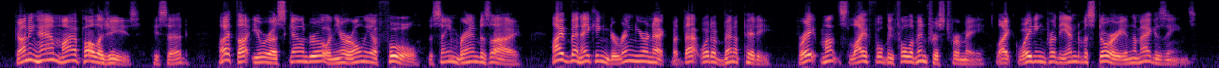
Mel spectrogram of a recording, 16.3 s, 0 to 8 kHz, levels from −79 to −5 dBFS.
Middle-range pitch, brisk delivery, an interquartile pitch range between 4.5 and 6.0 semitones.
Yes: medium, 180 Hz; fast, 215 wpm; average, 5.1 semitones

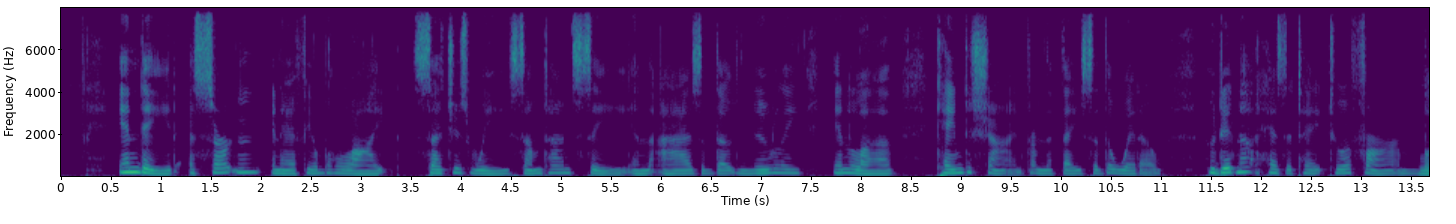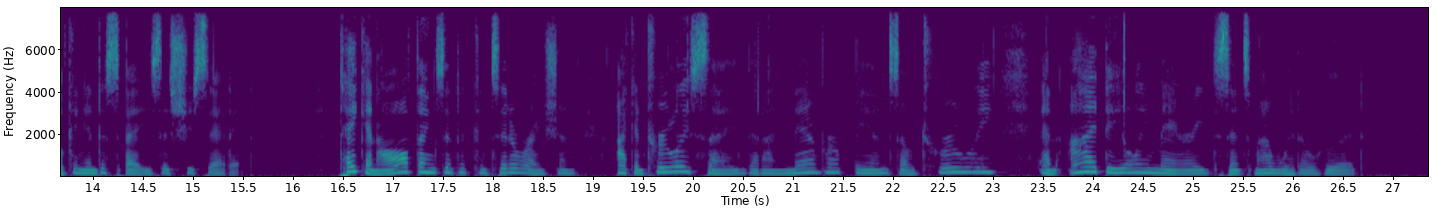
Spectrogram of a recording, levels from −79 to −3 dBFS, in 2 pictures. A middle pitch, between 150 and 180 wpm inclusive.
No: medium, 165 Hz; average, 140 wpm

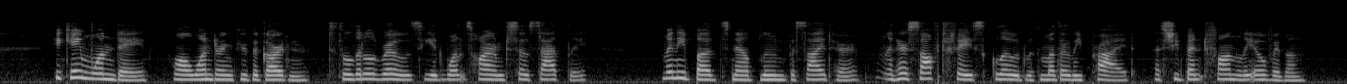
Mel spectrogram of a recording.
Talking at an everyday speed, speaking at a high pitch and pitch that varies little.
Yes: average, 175 wpm; high, 220 Hz; narrow, 2.1 semitones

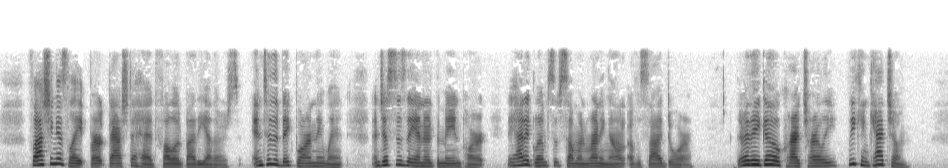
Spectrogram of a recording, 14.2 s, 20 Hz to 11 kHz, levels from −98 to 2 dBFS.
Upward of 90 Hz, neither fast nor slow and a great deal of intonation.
Yes: high, 190 Hz; average, 190 wpm; wide, 6.0 semitones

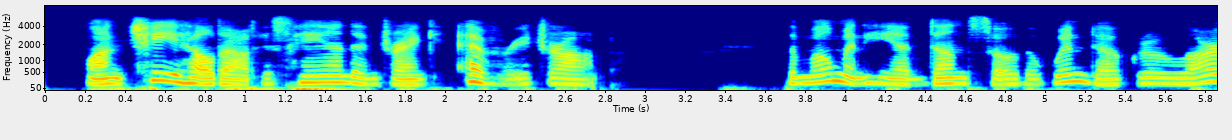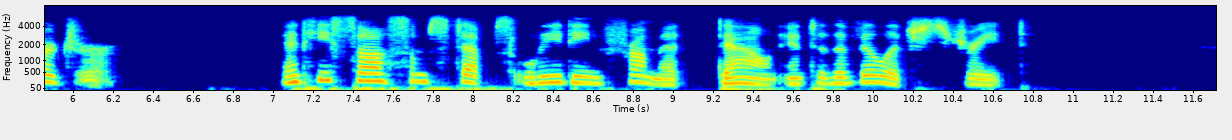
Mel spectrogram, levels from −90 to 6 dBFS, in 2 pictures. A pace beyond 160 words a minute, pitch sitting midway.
Yes: average, 170 wpm; medium, 165 Hz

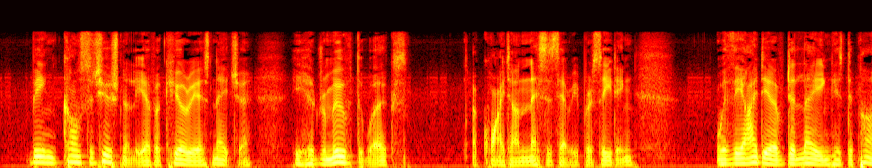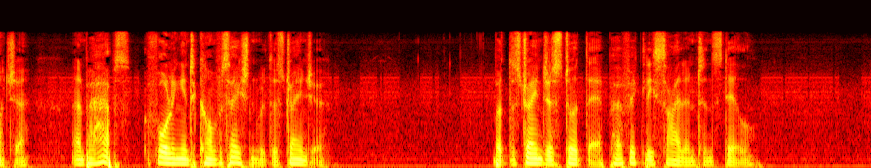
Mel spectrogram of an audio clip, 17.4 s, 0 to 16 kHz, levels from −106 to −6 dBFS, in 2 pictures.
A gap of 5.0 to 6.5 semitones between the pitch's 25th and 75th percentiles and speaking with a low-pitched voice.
No: average, 4.3 semitones; very low, 95 Hz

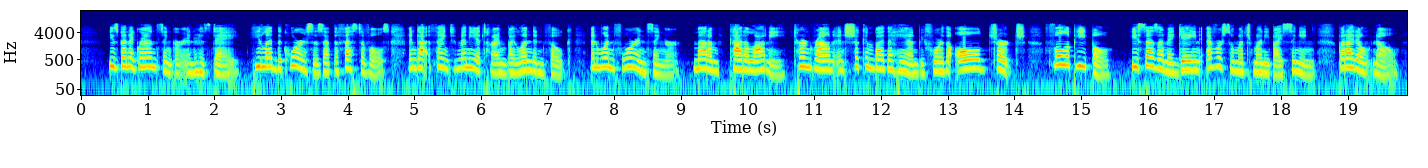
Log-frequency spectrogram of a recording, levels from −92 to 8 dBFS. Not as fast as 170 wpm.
No: average, 180 wpm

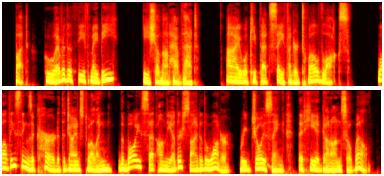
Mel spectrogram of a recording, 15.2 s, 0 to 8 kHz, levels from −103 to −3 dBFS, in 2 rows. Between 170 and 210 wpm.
Yes: average, 180 wpm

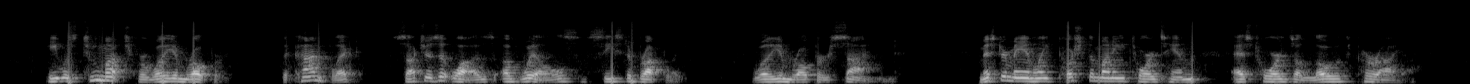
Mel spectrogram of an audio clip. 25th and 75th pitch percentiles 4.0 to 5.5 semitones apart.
No: average, 3.6 semitones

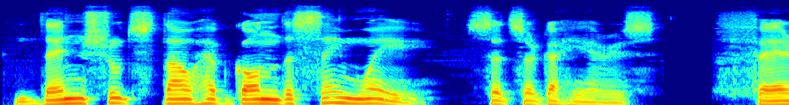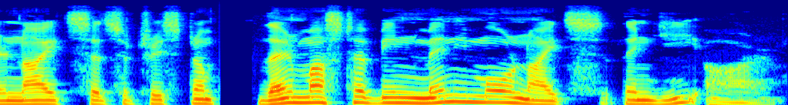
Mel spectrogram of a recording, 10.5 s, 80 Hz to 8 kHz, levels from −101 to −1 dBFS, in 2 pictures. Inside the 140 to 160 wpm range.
Yes: average, 150 wpm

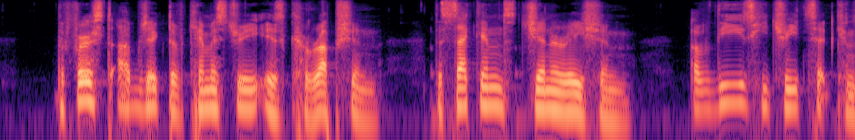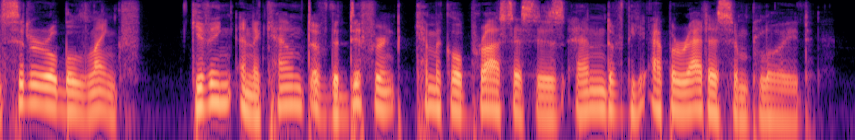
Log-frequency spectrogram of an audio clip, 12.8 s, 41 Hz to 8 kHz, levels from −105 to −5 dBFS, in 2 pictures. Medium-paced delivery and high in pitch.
No: average, 145 wpm; low, 130 Hz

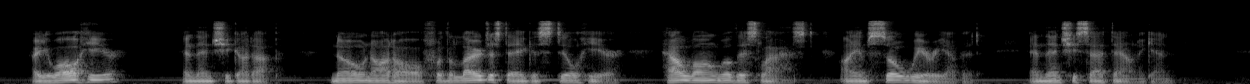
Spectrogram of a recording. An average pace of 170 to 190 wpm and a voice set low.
Yes: average, 175 wpm; very low, 80 Hz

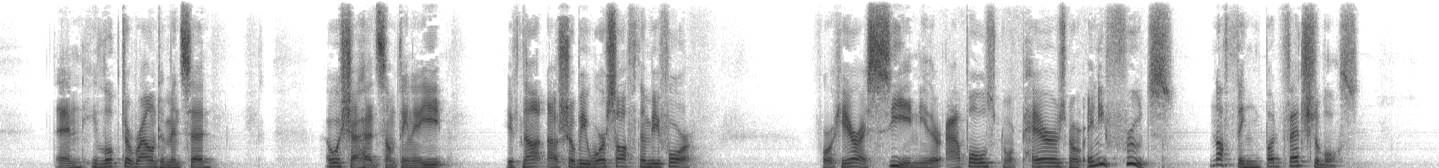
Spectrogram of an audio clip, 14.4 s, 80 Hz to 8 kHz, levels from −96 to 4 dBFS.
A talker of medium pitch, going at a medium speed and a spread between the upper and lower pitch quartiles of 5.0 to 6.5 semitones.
Yes: medium, 150 Hz; average, 165 wpm; wide, 5.4 semitones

